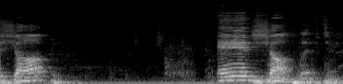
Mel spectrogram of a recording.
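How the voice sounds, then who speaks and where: Music plays behind a man talking at a very slow pace. The room has an audible echo. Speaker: stand-up comedian. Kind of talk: stand-up. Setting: stage with audience.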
